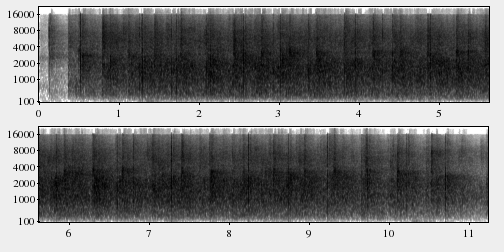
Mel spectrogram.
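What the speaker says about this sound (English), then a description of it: "and we applaud that." Audience applause at a Victory Day commemoration of the anti-fascist struggle, a full, continuous wash of clapping from a large crowd that rises quickly and holds steady for over ten seconds.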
